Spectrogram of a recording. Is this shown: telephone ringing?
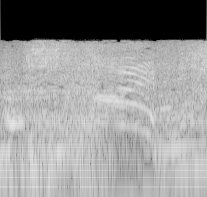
no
